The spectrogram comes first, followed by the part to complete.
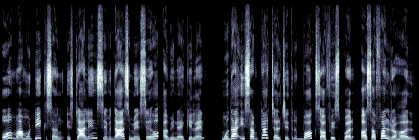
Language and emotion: Maithili, neutral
